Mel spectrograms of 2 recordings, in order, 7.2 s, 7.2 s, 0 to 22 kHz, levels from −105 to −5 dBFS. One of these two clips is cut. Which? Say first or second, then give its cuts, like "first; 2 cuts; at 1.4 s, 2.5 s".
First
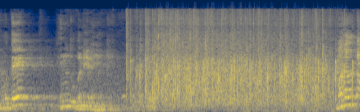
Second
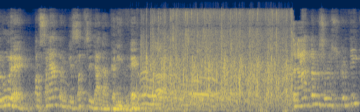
second; 1 cut; at 5.8 s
